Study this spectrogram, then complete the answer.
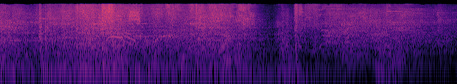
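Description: Magic spell effects whoosh and crackle during a fast fight.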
